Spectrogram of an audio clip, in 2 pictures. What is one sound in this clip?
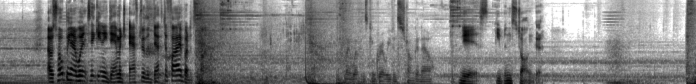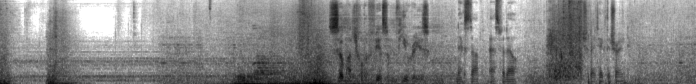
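Video game sound effects clang and chime.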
